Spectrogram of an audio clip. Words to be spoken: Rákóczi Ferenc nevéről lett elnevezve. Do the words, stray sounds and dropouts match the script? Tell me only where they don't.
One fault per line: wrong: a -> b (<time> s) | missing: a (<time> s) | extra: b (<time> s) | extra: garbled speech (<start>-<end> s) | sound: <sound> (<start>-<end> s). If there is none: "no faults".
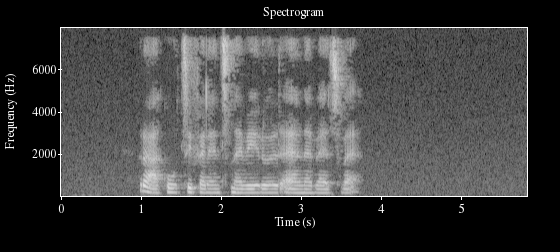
missing: lett (2.7 s)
